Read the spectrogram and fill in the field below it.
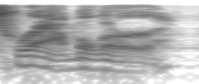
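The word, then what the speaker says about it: Trablr: The Press today with a little company called traveler that's spelled t-r-a-b-l-r so what's travel are gonna do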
